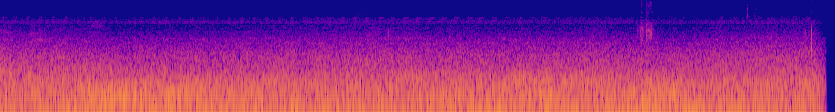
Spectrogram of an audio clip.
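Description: Steady low rumble of vehicle noise outdoors, with a faint click about six and a half seconds in.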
